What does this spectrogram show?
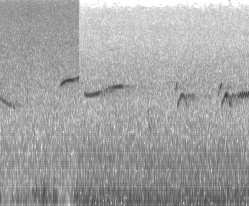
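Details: Oriental magpie-robin singing in Singapore, an accomplished singer with its own unique tune: a few thin whistled notes, some long and level, others short and rising, over steady low background rumble and rustling.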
